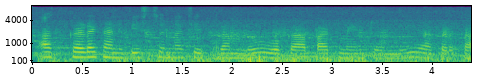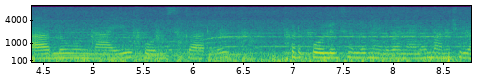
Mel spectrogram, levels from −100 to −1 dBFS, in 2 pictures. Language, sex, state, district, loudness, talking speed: Telugu, female, Andhra Pradesh, Sri Satya Sai, -18 LUFS, 110 wpm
